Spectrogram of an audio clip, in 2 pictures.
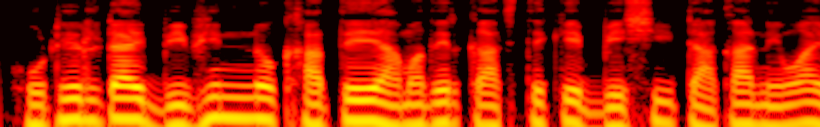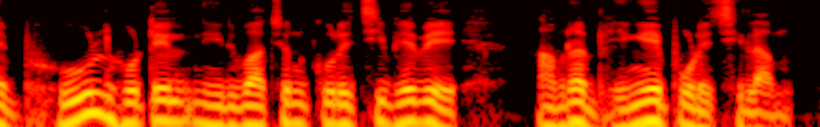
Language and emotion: Bengali, sad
